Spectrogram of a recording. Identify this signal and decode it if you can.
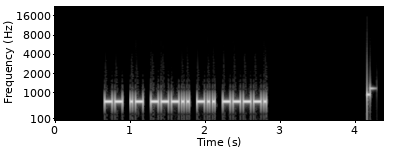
Morse code, heard as a keyed tone, about 36 wpm, 700 Hz. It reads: MA8D9
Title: Code Groups - 5 Letter:Numbers - 35wpm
